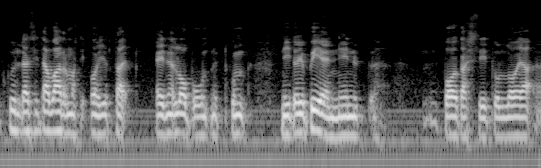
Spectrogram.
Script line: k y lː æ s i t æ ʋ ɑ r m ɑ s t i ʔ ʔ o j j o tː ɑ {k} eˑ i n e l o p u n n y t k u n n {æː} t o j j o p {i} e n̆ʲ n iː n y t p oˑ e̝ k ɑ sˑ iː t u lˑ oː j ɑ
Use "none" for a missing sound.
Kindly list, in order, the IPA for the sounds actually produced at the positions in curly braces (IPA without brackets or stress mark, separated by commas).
none, iː, i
